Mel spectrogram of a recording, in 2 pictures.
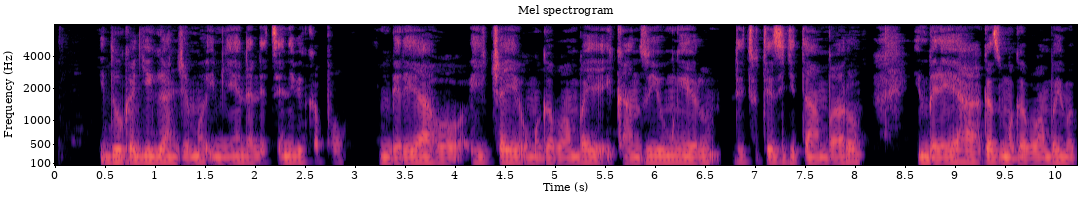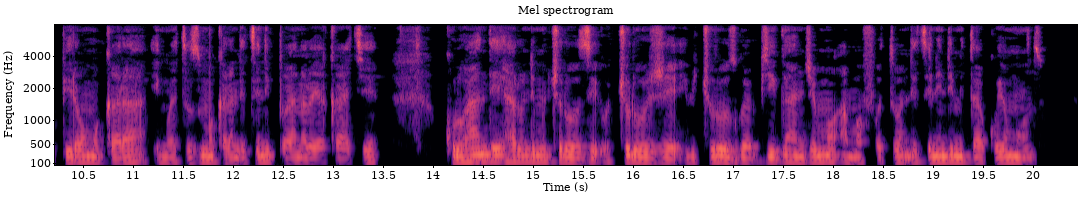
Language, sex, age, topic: Kinyarwanda, male, 25-35, finance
